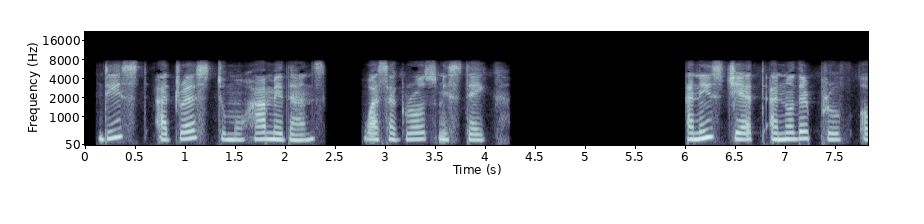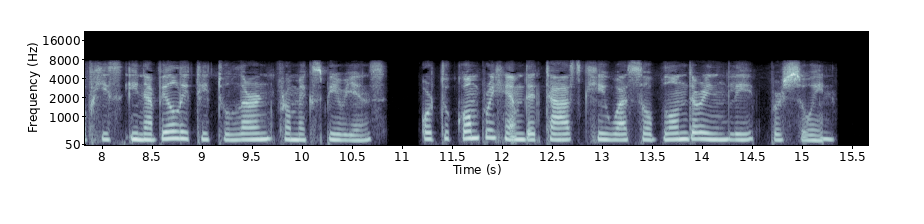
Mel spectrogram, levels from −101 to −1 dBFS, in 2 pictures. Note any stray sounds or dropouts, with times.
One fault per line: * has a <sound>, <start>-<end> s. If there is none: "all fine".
all fine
